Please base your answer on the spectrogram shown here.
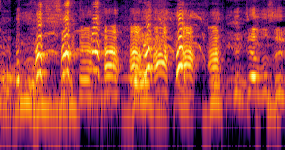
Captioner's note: gobbles; group laughing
